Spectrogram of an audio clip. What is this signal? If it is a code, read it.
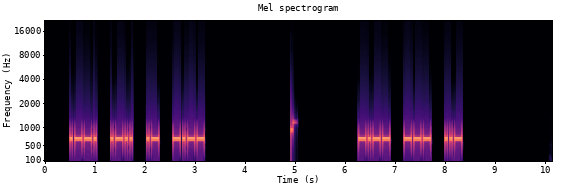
Morse code, heard as a keyed tone, about 25 wpm, spaced as for 18 wpm, 700 Hz. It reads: PLAY YOU
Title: 2x Character Spacing - Top 200 Words - 25wpm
